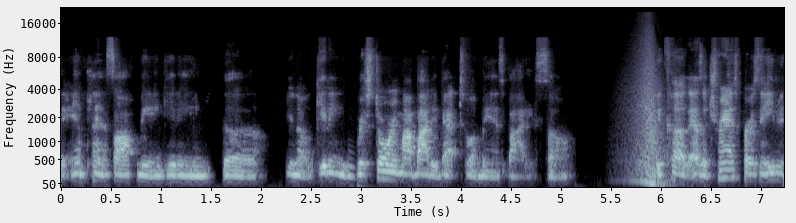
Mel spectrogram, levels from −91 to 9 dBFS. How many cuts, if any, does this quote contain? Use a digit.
1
